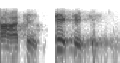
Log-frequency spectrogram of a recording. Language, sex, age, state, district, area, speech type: Hindi, male, 18-30, Uttar Pradesh, Jaunpur, rural, conversation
